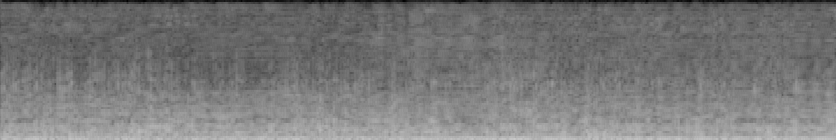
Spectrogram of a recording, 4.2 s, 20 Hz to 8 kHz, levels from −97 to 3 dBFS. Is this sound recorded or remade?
remade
